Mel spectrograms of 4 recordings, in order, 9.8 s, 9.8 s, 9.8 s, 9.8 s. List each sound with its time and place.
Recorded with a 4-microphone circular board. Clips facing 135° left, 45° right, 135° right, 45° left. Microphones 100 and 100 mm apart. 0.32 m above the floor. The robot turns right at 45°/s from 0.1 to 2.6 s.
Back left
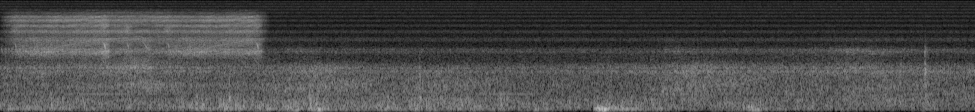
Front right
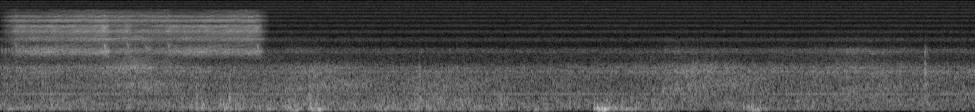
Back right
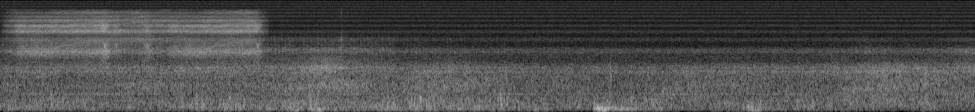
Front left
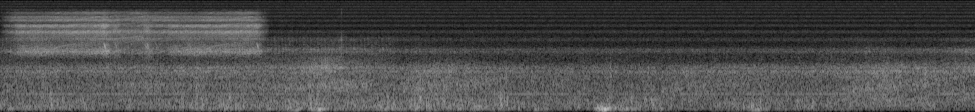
2.9 s footsteps: 45° right, 4 m; by 7.6 s 120° right, 4.5 m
